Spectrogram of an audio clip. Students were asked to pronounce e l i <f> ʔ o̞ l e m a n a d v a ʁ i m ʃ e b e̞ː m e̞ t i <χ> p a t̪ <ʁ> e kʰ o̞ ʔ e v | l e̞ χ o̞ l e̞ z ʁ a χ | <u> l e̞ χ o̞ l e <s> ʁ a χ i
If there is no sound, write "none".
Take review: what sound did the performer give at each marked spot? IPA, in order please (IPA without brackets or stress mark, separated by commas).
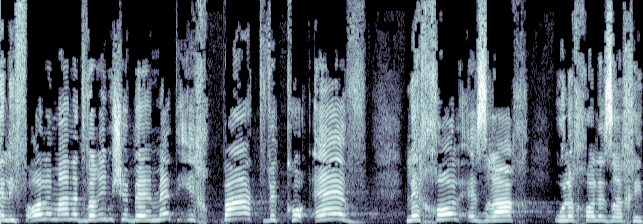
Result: f, χ, v, u, z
